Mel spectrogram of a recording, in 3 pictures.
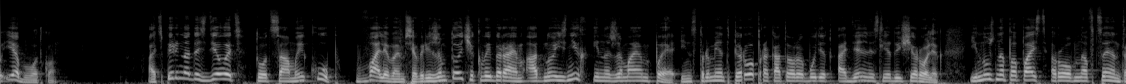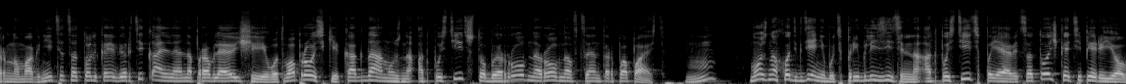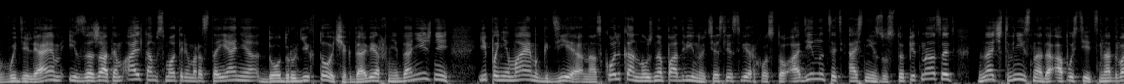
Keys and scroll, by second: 32.2 super+z.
